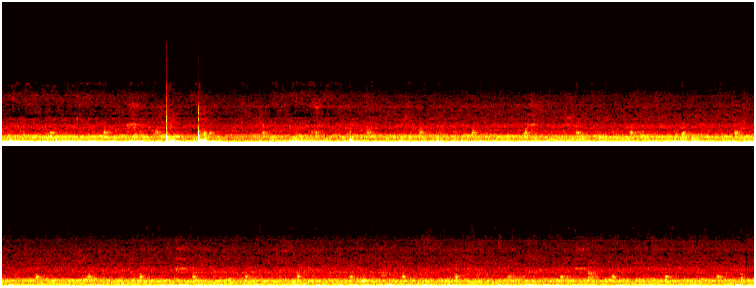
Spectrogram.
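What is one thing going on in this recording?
A bus engine hums low and steady from inside the bus.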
